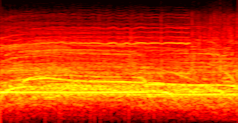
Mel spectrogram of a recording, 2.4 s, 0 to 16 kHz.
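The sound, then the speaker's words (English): A crowd erupts in loud, sustained applause and cheering as an actor's TV credits such as Hannah Montana and Zoey 101 are listed, a dense wash of clapping with high shouts and whoops layered on top, holding steady throughout. “I didn't factor into our time the amount of applause that each of these are going to get.”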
